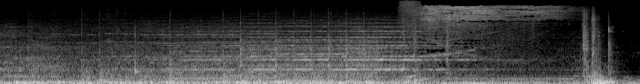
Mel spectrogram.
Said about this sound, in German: Leise, Kollegen, hört ihr das? Draußen vor der Tür tut sich was. Ja, du hast recht, die Tür öffnet sich langsam.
